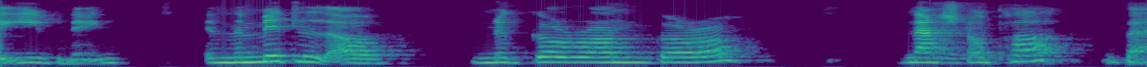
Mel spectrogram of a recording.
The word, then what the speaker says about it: Ngorongoro: However, as we waited for dinner at the Lodge restaurant last Friday evening in the middle of Ngorongoro National Park, is that how you say it? Yeah, Ngorongoro National Park, a miracle happened.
